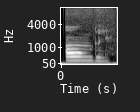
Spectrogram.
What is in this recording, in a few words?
"ongle", French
